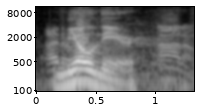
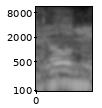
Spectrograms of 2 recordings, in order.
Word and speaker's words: Mjolnir: Why do they spell Mjolnir with a J? Mjolnir. Norse. Mjolnir. We pronounce that as a Y.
